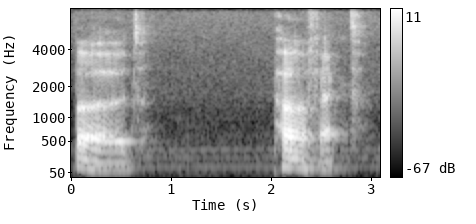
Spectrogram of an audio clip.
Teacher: about the uh sound is produced in the same way but it's a long sound and it only appears in the stress syllables of words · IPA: /ɜ:/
